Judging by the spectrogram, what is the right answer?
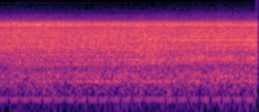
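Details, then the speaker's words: Home inspection of a swimming pool's equipment: the main pump and the second pump are both on. An even, steady rushing hiss over a constant low hum, with no knocking or surging. Normal running; one pump's timer does not work. "there's the main pump there's the second pump they're both on"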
